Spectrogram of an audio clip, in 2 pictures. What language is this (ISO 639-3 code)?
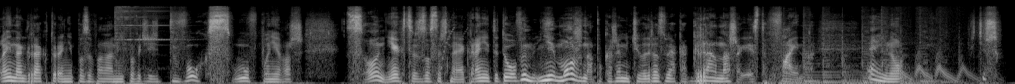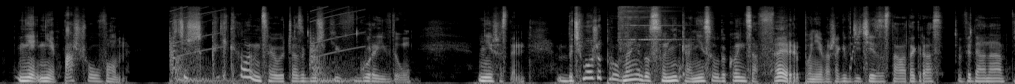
pol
